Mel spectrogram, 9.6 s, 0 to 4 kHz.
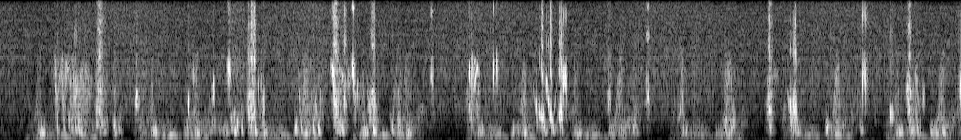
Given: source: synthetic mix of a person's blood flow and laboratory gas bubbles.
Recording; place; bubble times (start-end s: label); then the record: Doppler ultrasound of blood flow; precordium
0.52-1.09 s: bubbles
1.12-1.24 s: bubbles
1.33-1.49 s: bubbles
1.85-1.98 s: bubbles
2.10-2.69 s: bubbles
2.97-3.24 s: bubbles
3.29-3.63 s: bubbles
3.67-3.81 s: bubbles
3.90-4.03 s: bubbles
4.30-4.34 s: bubbles
4.66-4.82 s: bubbles
4.92-5.01 s: bubbles
5.32-5.70 s: bubbles
6.07-6.13 s: bubbles
6.27-6.42 s: bubbles
6.46-6.51 s: bubbles
7.23-7.38 s: bubbles
7.65-7.80 s: bubbles
7.87-8.03 s: bubbles
8.59-8.71 s: bubbles
8.88-8.97 s: bubbles
9.05-9.26 s: bubbles
9.57-9.62 s: bubbles
From the record:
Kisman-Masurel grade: 243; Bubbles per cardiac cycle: several, 3 to 8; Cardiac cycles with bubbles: 100%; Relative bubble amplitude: loud (0.450 to 0.775); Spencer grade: 3 (all of the cardiac periods contain showers or single bubble signals, but not dominating or overriding the cardiac motion signals); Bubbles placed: only in the low amplitude regions of the cardiac cycle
